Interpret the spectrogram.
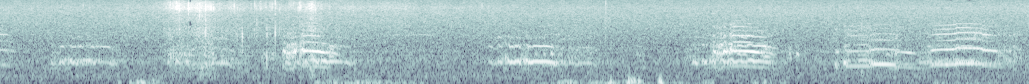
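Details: Flock of common cranes foraging in a winter field, pecking here and there; repeated rolling, trumpeting calls with strong overtones, about one per second, over low thumps and brief broadband rustles.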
